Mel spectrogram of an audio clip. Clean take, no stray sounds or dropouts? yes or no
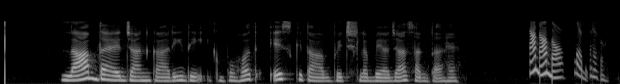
no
